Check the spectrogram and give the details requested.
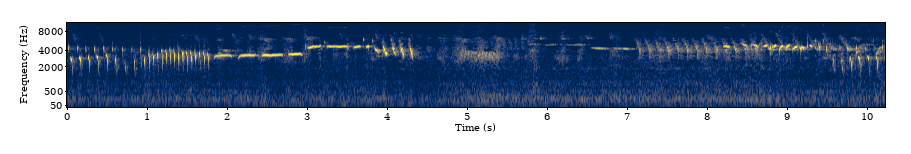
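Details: Song of a canary meant to excite females and prepare them for breeding: rapid trills, a clear whistled note and a low burry roll, a brief pause, then a high fast chattering trill that drops into a lower roll.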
